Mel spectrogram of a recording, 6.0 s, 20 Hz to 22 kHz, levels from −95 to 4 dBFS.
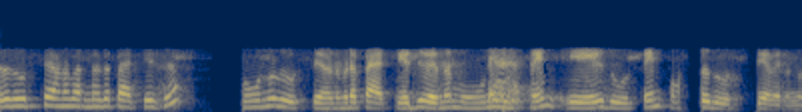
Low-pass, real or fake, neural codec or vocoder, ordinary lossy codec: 3.6 kHz; fake; codec, 24 kHz, 6 kbps, HILCodec; AAC, 24 kbps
